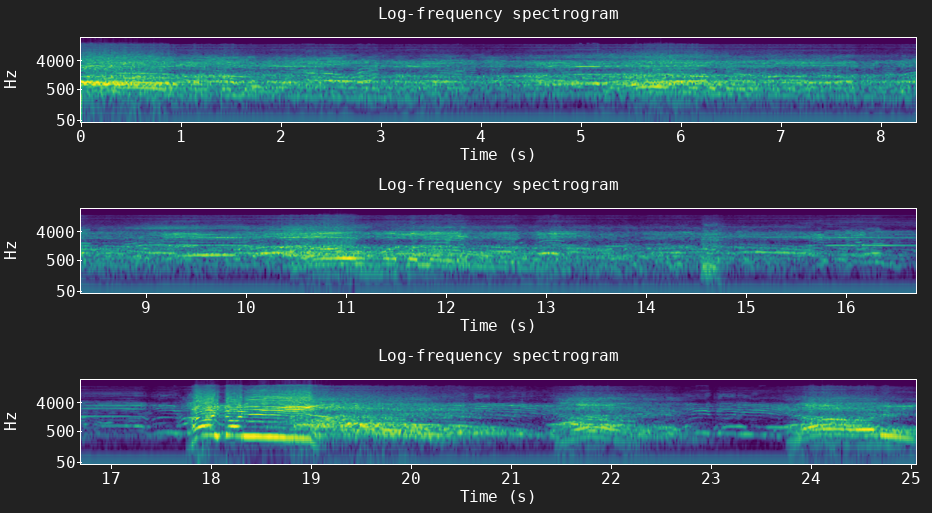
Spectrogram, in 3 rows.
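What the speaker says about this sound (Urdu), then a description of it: "شہزادی سلام اللہ علیہ کے استقبال کے لیے 3 مرتبہ بلند آواز سے صلوات پڑھیں۔" Large mosque congregation at a Karbala martyrs' commemoration majlis chanting salawat aloud in unison, a loud sustained crowd roar in repeated swelling waves, the last burst starting abruptly and strongest near the end.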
